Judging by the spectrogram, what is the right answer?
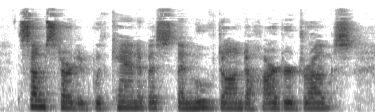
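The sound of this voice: The reading voice here is unforced.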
